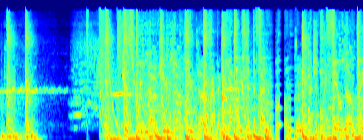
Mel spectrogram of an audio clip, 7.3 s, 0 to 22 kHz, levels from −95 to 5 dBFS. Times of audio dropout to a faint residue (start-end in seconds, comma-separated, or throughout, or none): none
